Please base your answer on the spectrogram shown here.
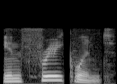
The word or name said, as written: infrequent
